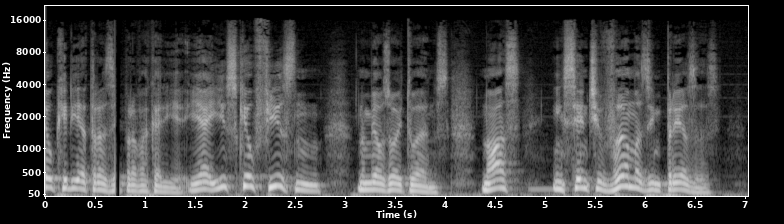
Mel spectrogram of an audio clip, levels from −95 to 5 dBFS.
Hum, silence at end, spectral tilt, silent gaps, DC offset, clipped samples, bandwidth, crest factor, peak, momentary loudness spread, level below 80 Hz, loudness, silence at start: none; 0.35 s; -5.5 dB/octave; none; under 0.1%; under 0.1%; 16.5 kHz; 16 dB; -2 dBFS; 10 LU; -40 dBFS; -19 LUFS; 0 s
